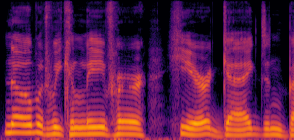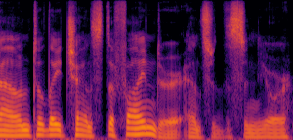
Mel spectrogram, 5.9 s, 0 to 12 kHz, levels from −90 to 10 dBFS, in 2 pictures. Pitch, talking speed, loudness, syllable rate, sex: 125 Hz, 195 wpm, -18 LUFS, 4.7 syllables/s, male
